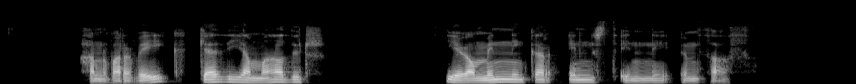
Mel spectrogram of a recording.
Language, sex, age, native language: Icelandic, male, 20-29, Icelandic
